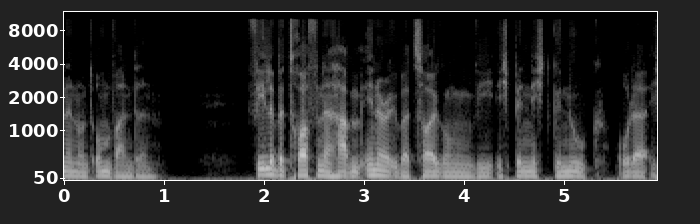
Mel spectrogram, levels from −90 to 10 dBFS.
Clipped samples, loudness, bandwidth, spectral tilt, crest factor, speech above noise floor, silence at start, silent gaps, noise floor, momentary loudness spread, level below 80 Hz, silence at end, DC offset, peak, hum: under 0.1%; -25 LUFS; 10.5 kHz; -7.5 dB/octave; 18 dB; 34 dB; 0 s; none; -58 dBFS; 11 LU; -40 dBFS; 0 s; under 0.1%; -6 dBFS; none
